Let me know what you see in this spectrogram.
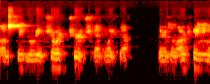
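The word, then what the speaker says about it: Oythe: that town, and so O's or O-Y-T-H-E is pronounced Ota. It is the hometown of the Bruns, Bussy, Strilling, Foyne, Lammers, Meyer, and Tiemann families. This is the inside view of St. Maria Church at Oita.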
